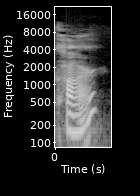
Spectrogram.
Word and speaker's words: QAR: Our car is named QAR. And it's pronounced car, but it's the Queen Anne's Revenge because that's the name of a ship and she's a boat.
